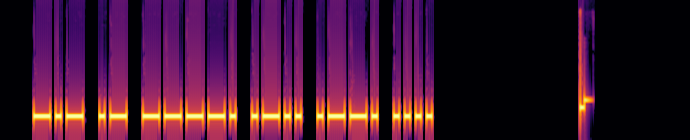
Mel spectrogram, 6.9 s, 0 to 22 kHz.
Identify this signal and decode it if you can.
Morse code, heard as a keyed tone, about 22 wpm, 700 Hz. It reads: KA9LPH
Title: USA Call Signs - 6 Characters - 2x Character Spacing - 22wpm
